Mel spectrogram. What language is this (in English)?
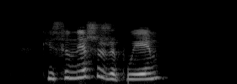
Mari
